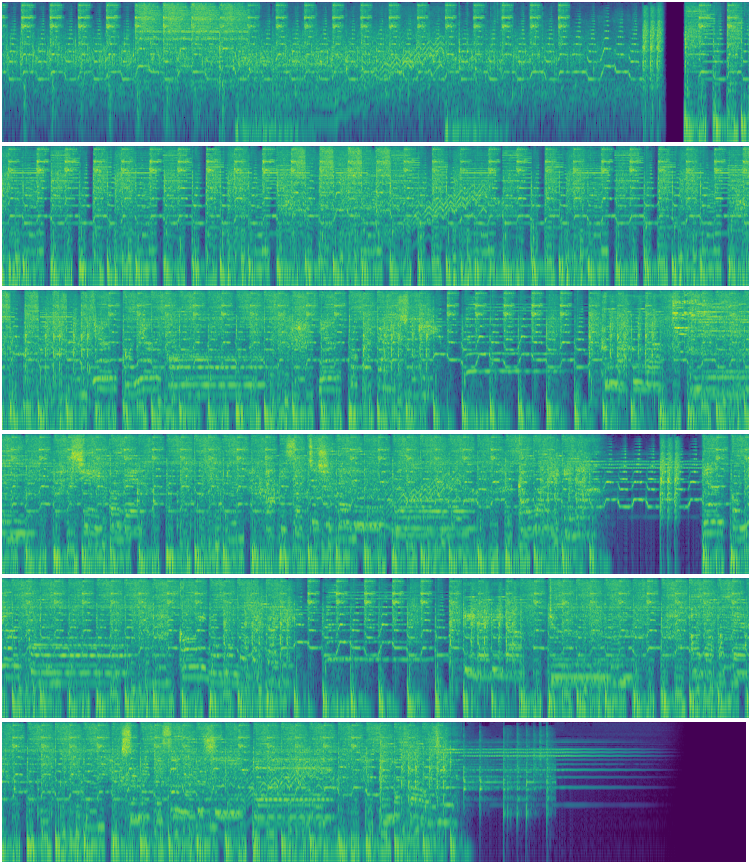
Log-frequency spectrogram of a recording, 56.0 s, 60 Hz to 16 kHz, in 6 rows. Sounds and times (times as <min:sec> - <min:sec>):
Music: 0:00.0 - 0:55.1.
